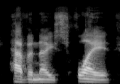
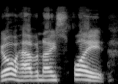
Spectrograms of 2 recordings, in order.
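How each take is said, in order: First: It is said in a heavy, meaningful tone. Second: It is said in a casual, friendly tone.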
